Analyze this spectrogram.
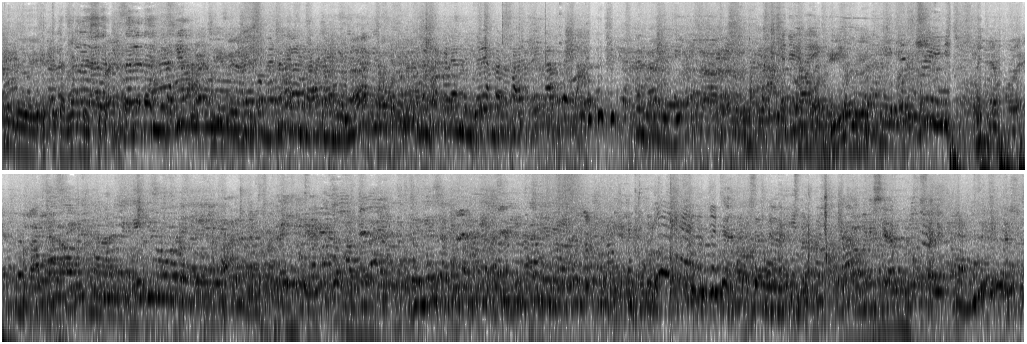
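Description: A crowd of men and women chatter all around, close by, in a room with some echo.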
